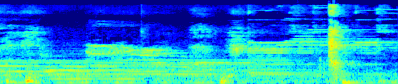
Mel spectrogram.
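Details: Small pet tapping and biting, then a single short sharp sneeze near the end, with music in the background; sneeze.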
